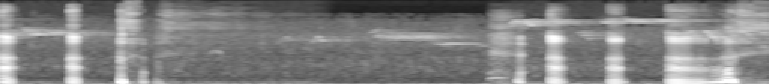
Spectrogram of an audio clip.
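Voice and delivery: whispery, breathy, soft put-on vampire laugh. Speaker redoing a laugh someone didn't like, doing a vampire laugh. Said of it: "my vampire laugh".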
